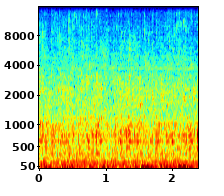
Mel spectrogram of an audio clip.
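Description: Faint, steady trickle of water over a low, constant hum from aquarium equipment running.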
